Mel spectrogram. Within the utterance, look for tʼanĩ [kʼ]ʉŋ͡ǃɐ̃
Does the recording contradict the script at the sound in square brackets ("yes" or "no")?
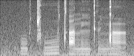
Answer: no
